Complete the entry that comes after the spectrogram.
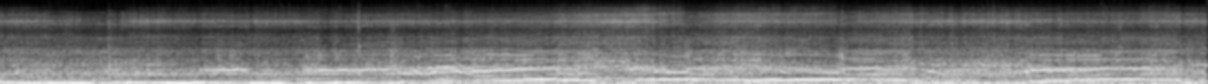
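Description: Opel Kadett rally car's engine under hard acceleration, heard from inside the cabin. Its note climbs, breaks off briefly at each gear change and picks up again, over a steady rumble of road noise.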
